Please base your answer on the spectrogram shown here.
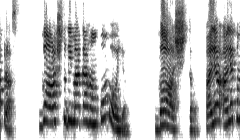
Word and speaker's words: molho: nos dois casos mas a pronúncia de molho e molho são diferentes por isso que a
